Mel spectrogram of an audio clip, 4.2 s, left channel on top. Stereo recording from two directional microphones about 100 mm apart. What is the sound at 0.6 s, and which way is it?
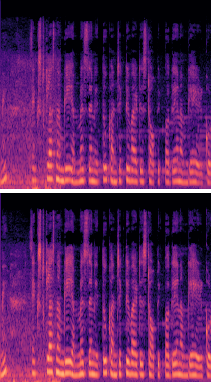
A woman's voice, 35° right (ahead or behind).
